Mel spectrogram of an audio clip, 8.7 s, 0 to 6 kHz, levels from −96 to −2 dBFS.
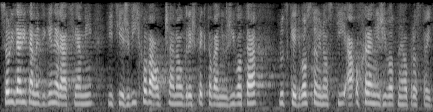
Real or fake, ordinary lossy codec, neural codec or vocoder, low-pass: real; AAC, 32 kbps; none; 5.4 kHz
